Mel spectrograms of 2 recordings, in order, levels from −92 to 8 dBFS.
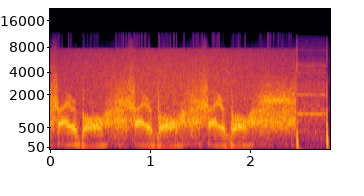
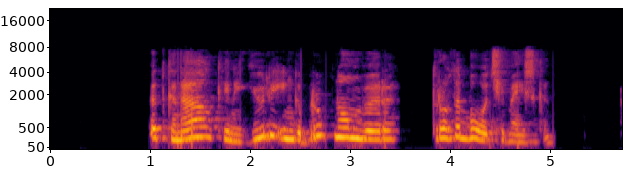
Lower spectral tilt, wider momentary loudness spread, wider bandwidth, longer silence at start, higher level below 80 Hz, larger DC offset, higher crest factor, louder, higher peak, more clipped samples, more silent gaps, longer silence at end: second, -3.5 dB/octave vs -6.5 dB/octave; second, 2 LU vs 13 LU; first, 12 kHz vs 7.8 kHz; second, 0 s vs 1 s; first, -38 dBFS vs -56 dBFS; neither; second, 10 dB vs 16 dB; first, -9 LUFS vs -17 LUFS; about the same, 0 dBFS vs -2 dBFS; first, 0.3% vs under 0.1%; neither; second, 0 s vs 0.7 s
